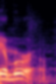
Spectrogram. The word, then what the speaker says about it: Amuro: No no no his name is Ray Amuro or Amoro I guess is how you pronounce it.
